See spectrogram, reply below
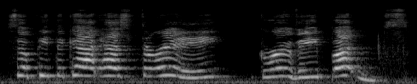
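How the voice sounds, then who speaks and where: A middle-aged woman reading a picture book aloud to children in an expressive, deliberate way. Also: very high voice. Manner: expressive, slow and deliberate for children, with sing-song refrains. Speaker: school principal, guest story reader. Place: small home room, indoors.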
